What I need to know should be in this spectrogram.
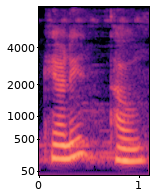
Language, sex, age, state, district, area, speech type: Odia, female, 18-30, Odisha, Mayurbhanj, rural, spontaneous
